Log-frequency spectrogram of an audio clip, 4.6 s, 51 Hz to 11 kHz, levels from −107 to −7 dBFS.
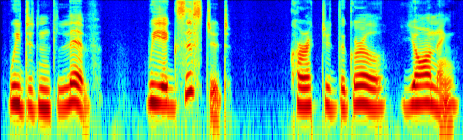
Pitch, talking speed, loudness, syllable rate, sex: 195 Hz, 105 wpm, -17 LUFS, 4.2 syllables/s, female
